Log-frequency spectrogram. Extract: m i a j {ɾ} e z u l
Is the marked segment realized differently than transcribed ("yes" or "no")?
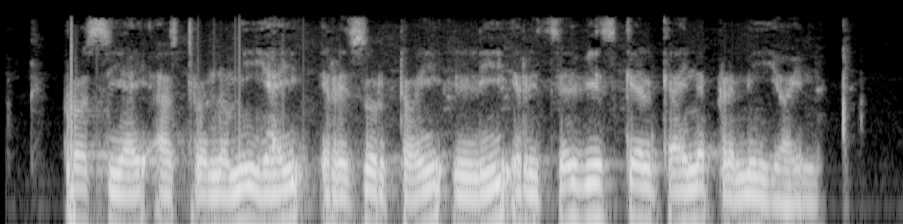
no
